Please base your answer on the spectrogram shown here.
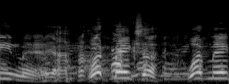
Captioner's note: chuckling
